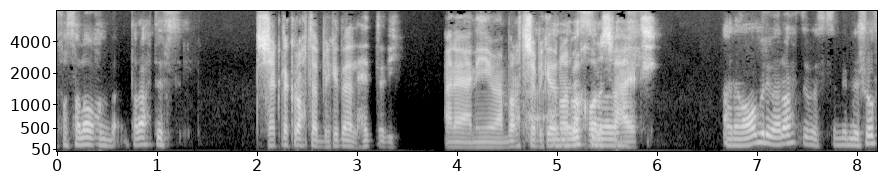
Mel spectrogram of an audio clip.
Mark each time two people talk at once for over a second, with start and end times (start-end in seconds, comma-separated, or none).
4.7-5.9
